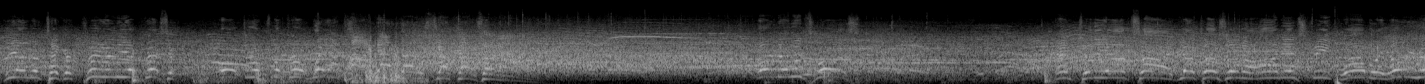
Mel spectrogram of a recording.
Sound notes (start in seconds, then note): 5.3 audience cheers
